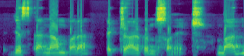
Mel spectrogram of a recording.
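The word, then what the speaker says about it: Petrarch: जिसका नाम है पेट्रार्क। इसको पेट्रार्क भी कहते हैं। स्पेलिंग है पी ई टी आर ए आर सी एच पी ई टी आर ए आर सी एच ऐसा ही है पेट्रार्क इसको पिटार्क या पेट्रार्क कहा जाता है।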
